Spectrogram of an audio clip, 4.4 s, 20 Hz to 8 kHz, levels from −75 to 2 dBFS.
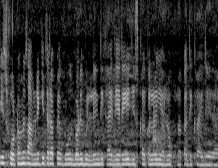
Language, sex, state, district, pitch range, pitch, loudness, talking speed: Hindi, female, Bihar, Begusarai, 215-235 Hz, 230 Hz, -18 LUFS, 330 wpm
